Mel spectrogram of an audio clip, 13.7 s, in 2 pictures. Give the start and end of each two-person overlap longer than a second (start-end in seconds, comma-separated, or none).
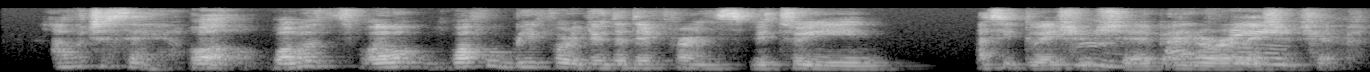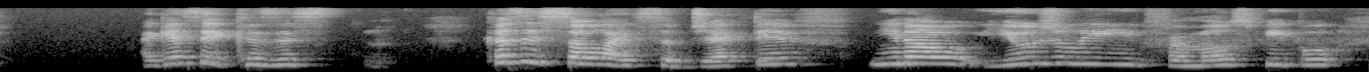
5.4-6.6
